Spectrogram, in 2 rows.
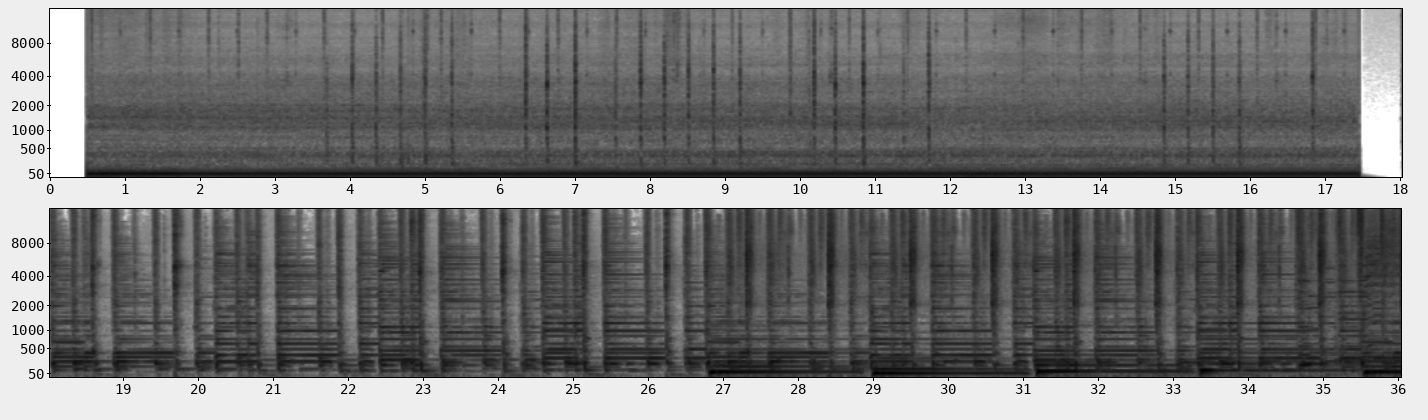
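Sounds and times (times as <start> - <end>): low engine hum: 0.5 - 17.5, 26.8 - 36.0.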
